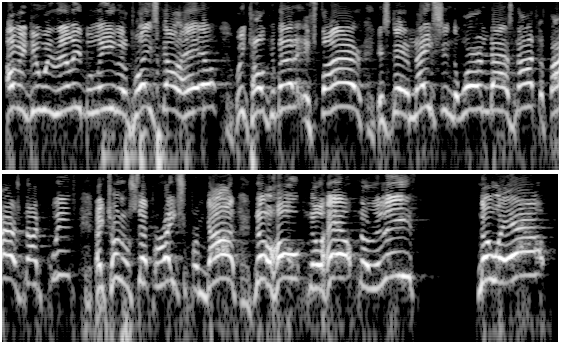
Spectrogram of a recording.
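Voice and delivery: high, loud hellfire preaching; full-force preaching. Real, not acted. Preacher warning the congregation about hell, full-force preaching. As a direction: hammer each phrase out to the crowd.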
